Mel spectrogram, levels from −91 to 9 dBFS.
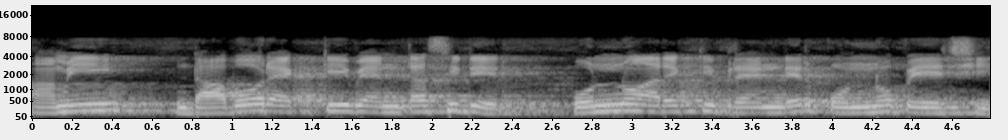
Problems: echo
